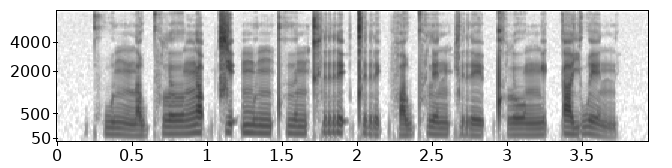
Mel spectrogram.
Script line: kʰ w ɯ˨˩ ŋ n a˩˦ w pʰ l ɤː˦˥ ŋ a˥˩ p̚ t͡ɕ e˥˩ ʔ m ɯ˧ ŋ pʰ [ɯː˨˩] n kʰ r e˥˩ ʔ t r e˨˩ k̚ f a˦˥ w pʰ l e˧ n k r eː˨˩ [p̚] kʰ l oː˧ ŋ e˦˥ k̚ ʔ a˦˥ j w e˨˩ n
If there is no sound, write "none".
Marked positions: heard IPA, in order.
ɯː˧, p̚

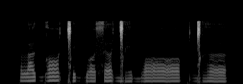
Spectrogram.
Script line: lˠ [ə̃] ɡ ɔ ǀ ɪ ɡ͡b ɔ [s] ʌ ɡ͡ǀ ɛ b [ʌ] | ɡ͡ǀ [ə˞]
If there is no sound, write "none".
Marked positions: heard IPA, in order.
ə, s, ɔ, ʌ

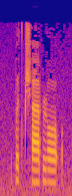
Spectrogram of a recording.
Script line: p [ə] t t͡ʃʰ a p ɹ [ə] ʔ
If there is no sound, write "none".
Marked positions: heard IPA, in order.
ə, ɔ

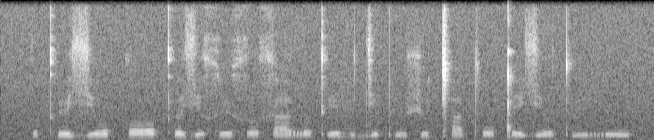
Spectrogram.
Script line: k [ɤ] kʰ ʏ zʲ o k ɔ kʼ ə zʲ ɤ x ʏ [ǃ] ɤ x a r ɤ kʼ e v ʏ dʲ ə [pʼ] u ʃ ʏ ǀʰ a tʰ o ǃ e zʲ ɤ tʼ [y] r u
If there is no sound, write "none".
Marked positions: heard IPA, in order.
ɤ, x, pʼ, y

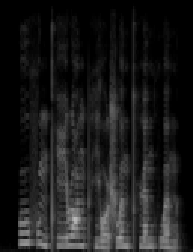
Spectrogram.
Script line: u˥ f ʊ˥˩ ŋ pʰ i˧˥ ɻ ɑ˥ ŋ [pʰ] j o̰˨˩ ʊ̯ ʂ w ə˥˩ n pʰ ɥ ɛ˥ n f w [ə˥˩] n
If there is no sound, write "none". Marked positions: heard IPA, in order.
pʰ, ə˥˩

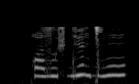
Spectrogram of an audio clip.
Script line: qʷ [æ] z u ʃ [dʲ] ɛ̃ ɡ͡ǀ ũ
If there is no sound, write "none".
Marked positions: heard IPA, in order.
æ, dʲ

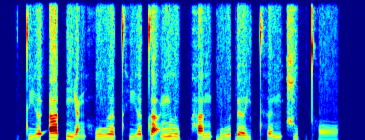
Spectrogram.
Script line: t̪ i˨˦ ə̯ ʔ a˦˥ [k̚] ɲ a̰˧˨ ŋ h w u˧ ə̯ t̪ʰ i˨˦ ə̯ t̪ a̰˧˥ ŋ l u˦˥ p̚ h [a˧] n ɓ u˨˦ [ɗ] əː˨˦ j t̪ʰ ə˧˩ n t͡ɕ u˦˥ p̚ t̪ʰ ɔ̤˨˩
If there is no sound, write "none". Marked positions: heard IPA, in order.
t̚, a˧, ɗ

